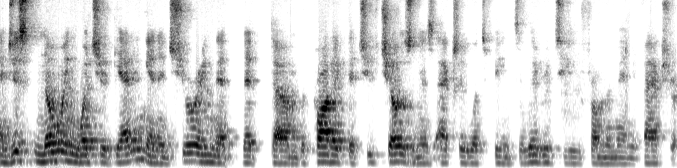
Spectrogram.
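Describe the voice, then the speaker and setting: Talking at a very fast pace, a man with an American accent has a somewhat breathy, dark, mellow tone at medium pitch. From United States. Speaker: energy researcher, panelist. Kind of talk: panel discussion. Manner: halting, many fillers and repetitions.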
